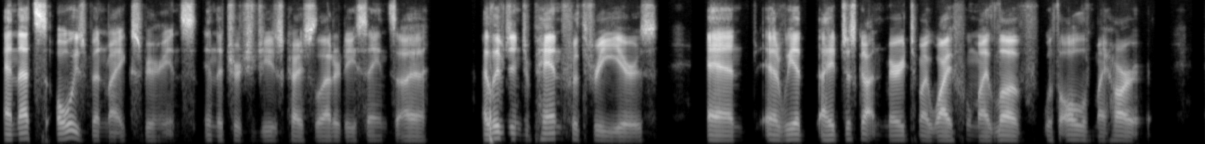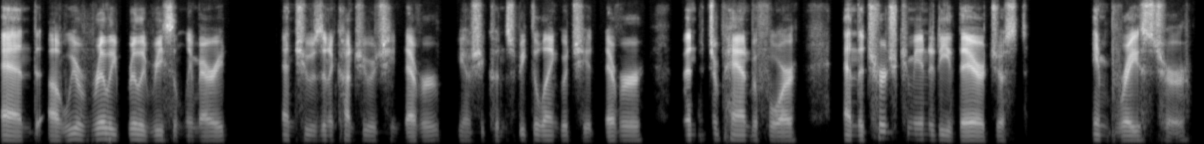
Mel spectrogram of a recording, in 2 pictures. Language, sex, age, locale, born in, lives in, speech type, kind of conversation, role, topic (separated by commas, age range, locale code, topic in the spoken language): English, male, 30-34, en-US, United States, United States, conversation, podcast, guest, How have your beliefs shaped your values and experiences over time?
